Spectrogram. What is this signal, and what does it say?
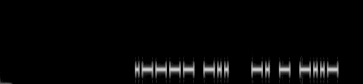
Morse code, heard as a keyed tone, about 36 wpm, 700 Hz. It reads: 1D NTX
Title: Field Day Exchanges - 35wpm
